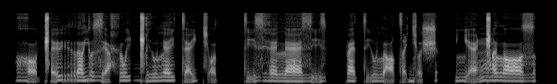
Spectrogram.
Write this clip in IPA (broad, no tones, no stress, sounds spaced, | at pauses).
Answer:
ɦ ɔ̰ ǁ ɛ̰ y̯ r ʌ j ʊ z ɛ̰ ħ w i ɡ͡ǁ ɪ u̯ l ɛ i̯ t æ̰ i̯ c ɔ̰ tː ḭ z ɦ ɛ l æ z ḭ z pː æ t ḭ u̯ l ɔ̰ tˤ ḭ ɟ ɔ̰ ʃ | ʎ æ̰ ŋ͡ǁ ʌ l ɔ z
